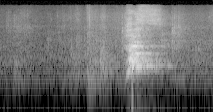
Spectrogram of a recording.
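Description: A single short, sharp kiai shout from a karate performer about a second in, with a thump at its loudest point.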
